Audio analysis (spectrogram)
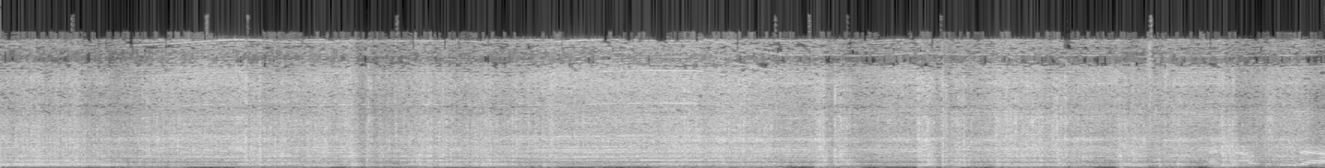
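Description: An electric mixer creaming butter and sugar for everything biscotti batter, a loud steady whirring drone with grinding, rubbing texture that varies slightly as the beaters move through the bowl.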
